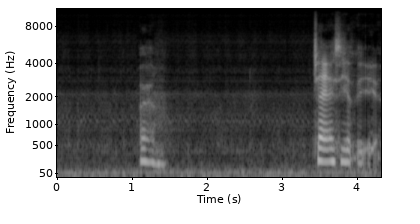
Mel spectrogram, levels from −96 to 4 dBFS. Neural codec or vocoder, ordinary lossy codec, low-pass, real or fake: autoencoder, 22.05 kHz, a latent of 192 numbers a frame, VITS, trained on many speakers; none; none; fake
